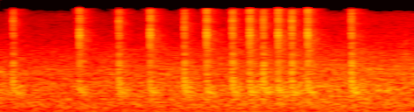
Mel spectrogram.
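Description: A quick run of about a dozen small clicks from an ultrasonic cleaner's timer button being pressed over and over, faster in the middle, as the timer is stepped up.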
